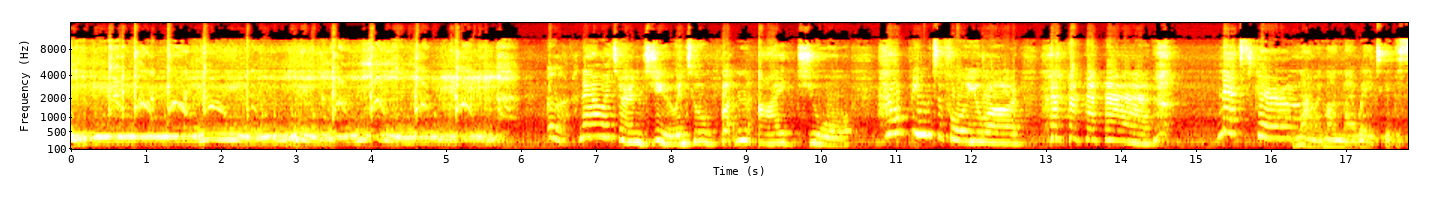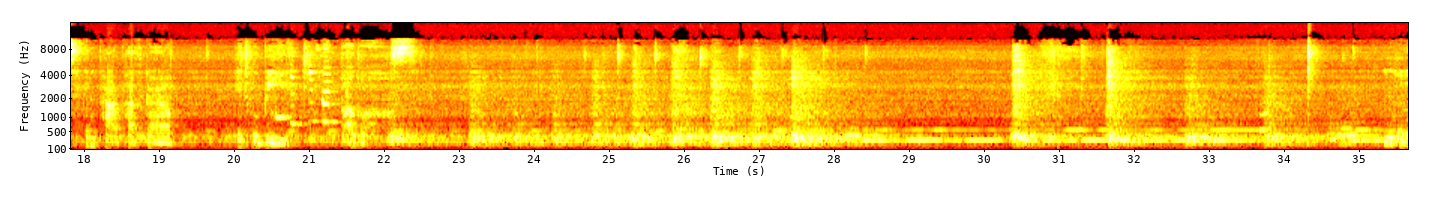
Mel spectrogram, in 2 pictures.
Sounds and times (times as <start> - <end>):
Music: 0.0 - 35.6
Television: 0.0 - 35.6
Speech: 6.4 - 12.8, 15.3 - 19.3, 20.0 - 22.4.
